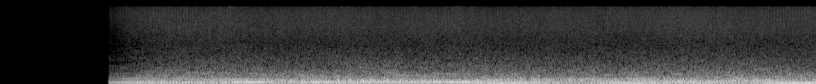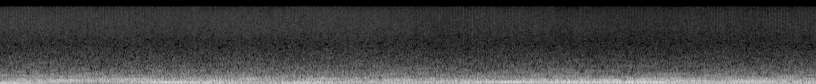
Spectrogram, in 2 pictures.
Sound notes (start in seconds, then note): 1.1 sound of drone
